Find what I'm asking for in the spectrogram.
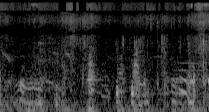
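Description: Several native (desi) village chickens cluck softly nearby, short irregular calls scattered over quiet farmyard ambience.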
